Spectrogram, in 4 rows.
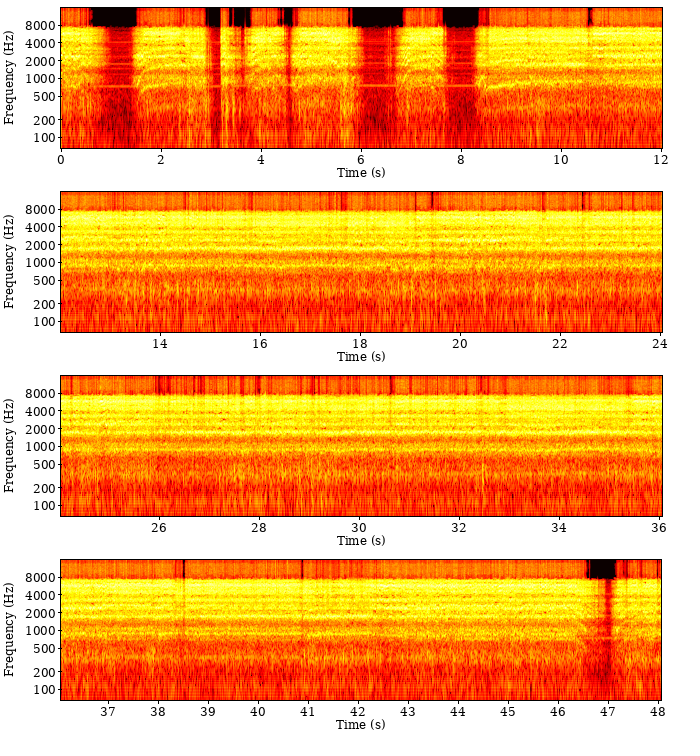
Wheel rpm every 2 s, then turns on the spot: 70, 130, 130, 60, 160, 210, 220, 230, 230, 220, 220, 230, 230, 230, 230, 230, 220, 230, 230, 230, 230, 220, 210, 110.
6-8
